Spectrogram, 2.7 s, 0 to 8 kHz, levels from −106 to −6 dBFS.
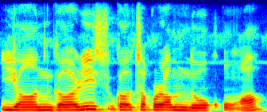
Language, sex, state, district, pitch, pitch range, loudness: Garo, male, Meghalaya, South Garo Hills, 185 Hz, 185-195 Hz, -13 LUFS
